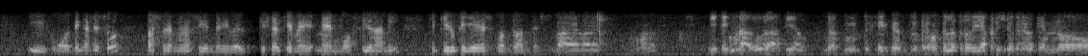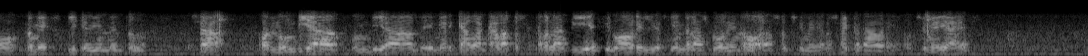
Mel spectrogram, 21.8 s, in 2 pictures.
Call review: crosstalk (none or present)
none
